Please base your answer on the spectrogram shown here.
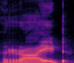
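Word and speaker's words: write: आर आई टी ई इसे पढ़ते हैं राइट क्या पढ़ते हैं राइट पढ़ते हैं ठीक है इसमें जो डब्लू है ना वो साइलेंट रहता है यानी कि उसका इस्तेमाल नहीं होता है लिखा तो डब्लू आर आई टी ही है लेकिन पढ़ेंगे क्या राइट पढ़ेंगे तो डब्लू इसमें साइलेंट रहेगा फिर है एल ए यू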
